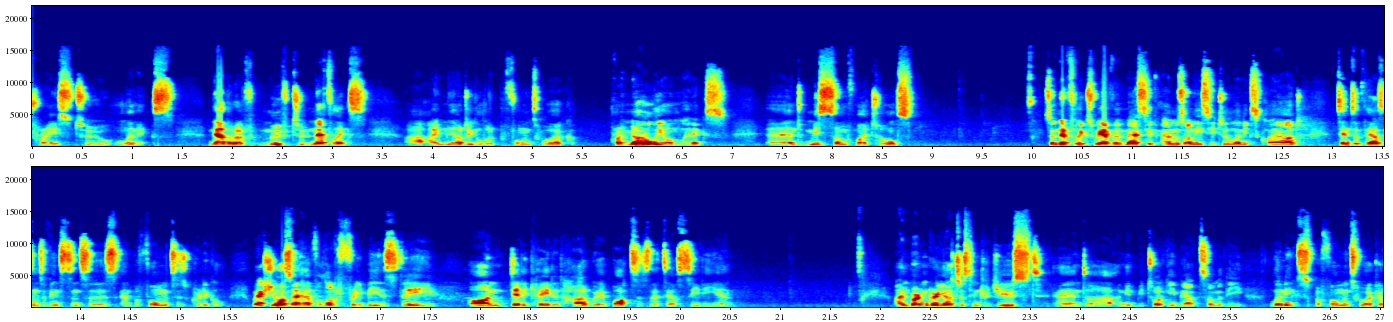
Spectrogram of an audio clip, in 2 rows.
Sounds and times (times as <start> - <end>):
Speech: 0.0 - 8.8, 10.0 - 20.6, 22.1 - 27.0.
